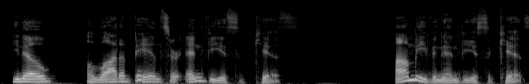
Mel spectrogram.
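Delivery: soft put-on offstage voice. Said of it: "who's a little bit softer when he's off stage".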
